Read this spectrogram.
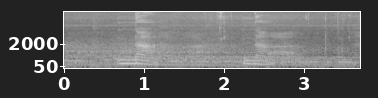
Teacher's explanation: Huruf nun ini makhrijulnya yaitu di bagian alisan juga yaitu ujung lidah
